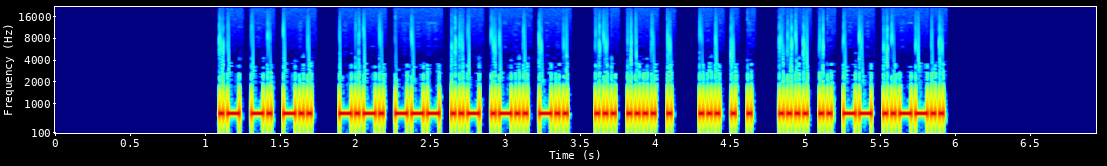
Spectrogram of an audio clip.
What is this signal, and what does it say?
Morse code, heard as a keyed tone, about 44 wpm, 700 Hz. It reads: AND COULD SHE SEE HIM?
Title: Sentences from Top 100 Words 45wpm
